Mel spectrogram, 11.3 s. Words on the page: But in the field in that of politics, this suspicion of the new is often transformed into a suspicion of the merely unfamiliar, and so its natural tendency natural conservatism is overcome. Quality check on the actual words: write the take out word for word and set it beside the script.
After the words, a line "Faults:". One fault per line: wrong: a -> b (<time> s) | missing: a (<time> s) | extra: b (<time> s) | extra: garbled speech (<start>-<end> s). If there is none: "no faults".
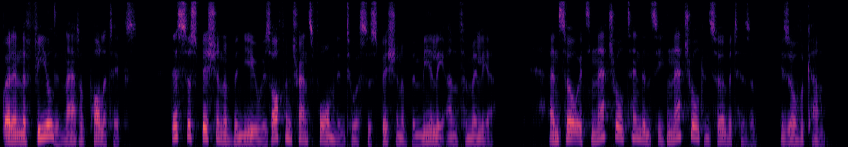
But in the field in that of politics, this suspicion of the new is often transformed into a suspicion of the merely unfamiliar, and so its natural tendency natural conservatism is overcome.
Faults:
no faults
